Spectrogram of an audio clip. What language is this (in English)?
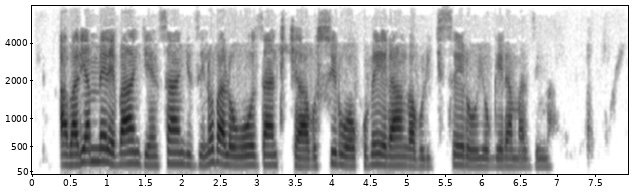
Ganda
